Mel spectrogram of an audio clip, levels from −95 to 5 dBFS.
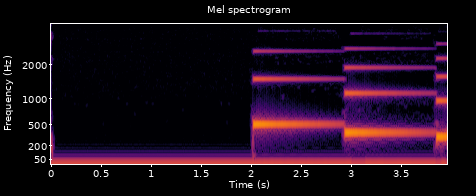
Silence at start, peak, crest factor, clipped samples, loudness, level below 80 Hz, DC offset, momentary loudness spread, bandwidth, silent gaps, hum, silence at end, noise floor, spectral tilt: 2 s; -16 dBFS; 16 dB; under 0.1%; -29 LUFS; -74 dBFS; 0.7%; 10 LU; 3.6 kHz; none; 50 Hz at -90 dBFS; 0 s; -83 dBFS; -9 dB/octave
